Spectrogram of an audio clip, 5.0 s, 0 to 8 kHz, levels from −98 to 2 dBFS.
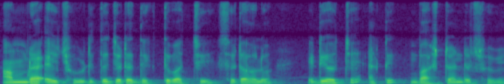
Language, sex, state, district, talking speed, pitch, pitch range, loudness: Bengali, male, West Bengal, Malda, 165 wpm, 110 Hz, 105-145 Hz, -28 LUFS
